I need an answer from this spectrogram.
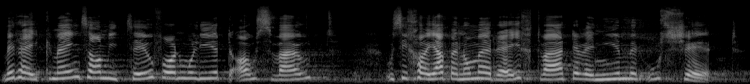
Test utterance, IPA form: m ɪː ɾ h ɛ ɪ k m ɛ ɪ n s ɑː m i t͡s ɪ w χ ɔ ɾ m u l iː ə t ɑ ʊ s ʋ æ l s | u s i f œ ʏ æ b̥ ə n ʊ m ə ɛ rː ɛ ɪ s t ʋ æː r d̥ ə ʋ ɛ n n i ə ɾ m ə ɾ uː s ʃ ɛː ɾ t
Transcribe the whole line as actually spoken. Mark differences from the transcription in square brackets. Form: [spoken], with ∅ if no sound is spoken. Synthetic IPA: m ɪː ɾ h ɛ ɪ k m ɛ ɪ n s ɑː m i t͡s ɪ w [f] ɔ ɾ m u l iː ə t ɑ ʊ s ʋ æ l [t] | u s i [χ] œ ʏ æ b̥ ə n ʊ m ə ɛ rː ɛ ɪ [χ] t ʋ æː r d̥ ə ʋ ɛ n n i ə [∅] m ə ɾ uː s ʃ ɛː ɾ t

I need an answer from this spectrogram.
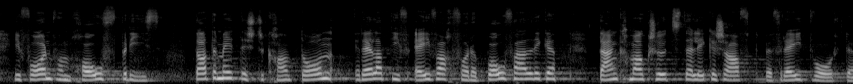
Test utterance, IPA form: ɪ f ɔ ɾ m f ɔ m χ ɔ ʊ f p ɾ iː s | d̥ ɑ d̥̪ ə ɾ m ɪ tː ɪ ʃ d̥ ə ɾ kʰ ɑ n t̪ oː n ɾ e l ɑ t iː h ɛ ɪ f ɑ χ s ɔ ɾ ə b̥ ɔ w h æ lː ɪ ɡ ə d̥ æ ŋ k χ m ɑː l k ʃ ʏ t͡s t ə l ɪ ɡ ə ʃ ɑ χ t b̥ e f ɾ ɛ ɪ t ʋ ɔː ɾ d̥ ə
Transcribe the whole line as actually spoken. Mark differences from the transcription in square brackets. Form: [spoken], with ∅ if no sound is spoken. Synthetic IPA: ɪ f ɔ ɾ m f ɔ m χ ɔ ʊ f p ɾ iː s | d̥ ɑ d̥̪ ə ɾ m ɪ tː ɪ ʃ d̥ ə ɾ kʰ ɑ n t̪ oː n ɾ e l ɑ t iː [f] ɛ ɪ f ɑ χ [f] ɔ ɾ ə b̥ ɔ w [f] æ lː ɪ ɡ ə d̥ æ ŋ k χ m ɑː l k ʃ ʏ t͡s t ə l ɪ ɡ ə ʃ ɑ [f] t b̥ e f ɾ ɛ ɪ t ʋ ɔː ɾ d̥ ə

